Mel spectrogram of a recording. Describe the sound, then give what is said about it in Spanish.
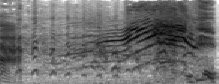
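A cat yowls loudly and continuously for a couple of seconds, its drawn-out, wavering cry rising and falling in pitch, with no talking over it. “agárrame el gato y juega con él.”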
